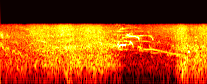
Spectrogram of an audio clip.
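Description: Small waves breaking and washing up a pebble beach in a steady rush of surf, with a wave splashing up close near the end.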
